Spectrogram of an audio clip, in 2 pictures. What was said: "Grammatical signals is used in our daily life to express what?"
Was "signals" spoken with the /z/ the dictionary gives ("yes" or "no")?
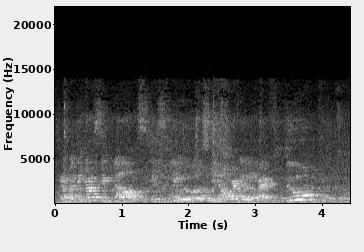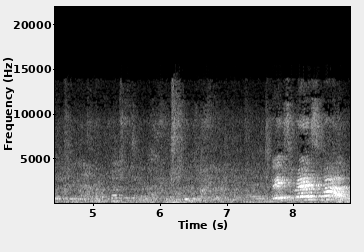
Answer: no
